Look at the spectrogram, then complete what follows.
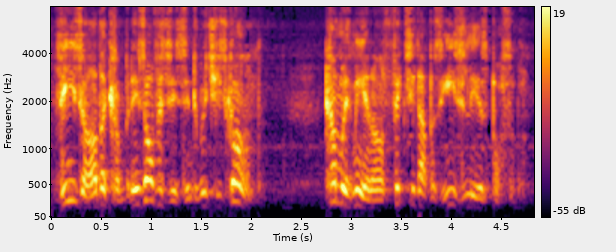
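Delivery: high, eager, hurrying them along; excited. A narrator's reading. Clerk leading companions to the offices, excited. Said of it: "cried Hall Pycroft".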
